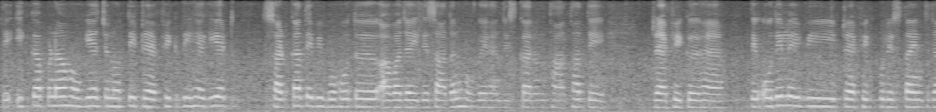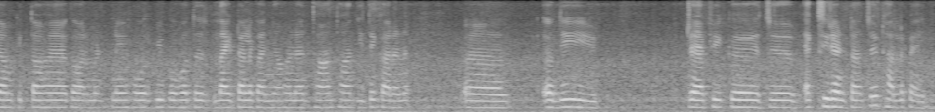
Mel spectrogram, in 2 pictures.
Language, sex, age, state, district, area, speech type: Punjabi, female, 45-60, Punjab, Mohali, urban, spontaneous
